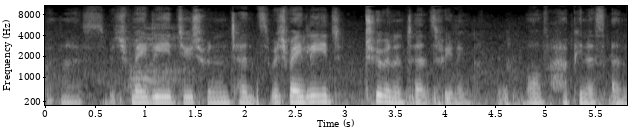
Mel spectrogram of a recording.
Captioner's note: exhale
